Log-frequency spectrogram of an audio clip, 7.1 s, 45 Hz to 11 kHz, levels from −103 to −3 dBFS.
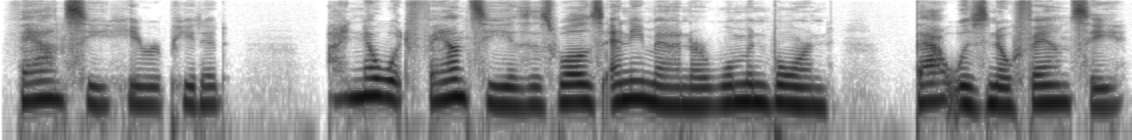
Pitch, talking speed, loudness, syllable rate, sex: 200 Hz, 170 wpm, -19 LUFS, 4.6 syllables/s, female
